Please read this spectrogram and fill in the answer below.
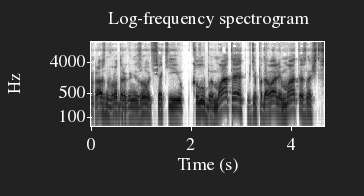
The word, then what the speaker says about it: мате: Вот, кстати, хороший вопрос, что популярнее, вино в Аргентине или тот напиток, о котором мы будем говорить, и это мате. Во-первых, правильно ли я произношу ударение? – Мате, да.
